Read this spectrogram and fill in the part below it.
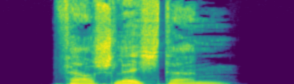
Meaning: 1. to deteriorate (make worse) 2. to worsen; to make worse
- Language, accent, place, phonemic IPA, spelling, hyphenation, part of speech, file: German, Germany, Berlin, /fɛɐ̯ˈʃlɛçtɐn/, verschlechtern, ver‧schlech‧tern, verb, De-verschlechtern.ogg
